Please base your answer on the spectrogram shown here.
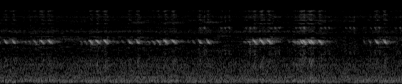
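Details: Young crickets chirping: bright, high pulsed chirps in short bursts of three or four pulses, repeated roughly every half second, steady and rhythmic over a faint low background hiss.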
